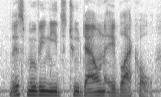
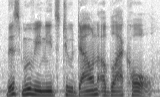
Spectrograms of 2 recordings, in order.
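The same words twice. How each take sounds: The two takes are said the same way.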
